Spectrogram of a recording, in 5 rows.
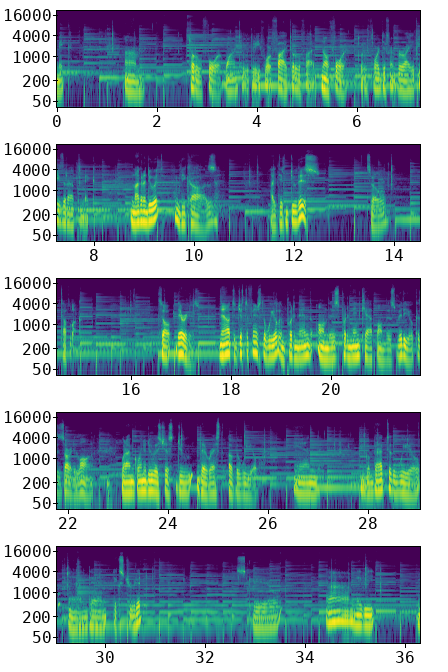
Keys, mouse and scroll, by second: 0.8 middle click, 4.8-6.2 middle drag, 6.5-11.4 middle drag, 11.0 z, 12.3 middle click, 14.4-15.7 middle drag, 15.7-18.3 middle drag, 18.3-20.0 right drag, 20.0-21.8 middle drag, 21.9 middle click, 24.0-27.9 middle drag, 27.4 Tab, 28.6-30.0 drag, 28.6-30.0 right drag, 31.0 e, 32.7 s, 35.1-36.3 middle drag.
